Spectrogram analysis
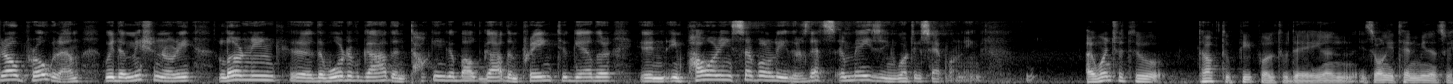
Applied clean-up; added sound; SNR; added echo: none; none; none; reverberation time 0.7 s.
